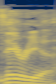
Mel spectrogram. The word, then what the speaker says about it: Azaria: Hank Azaria, is that how you pronounce his last name? – Azaria.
